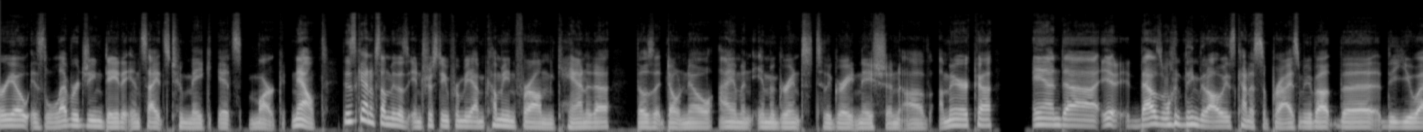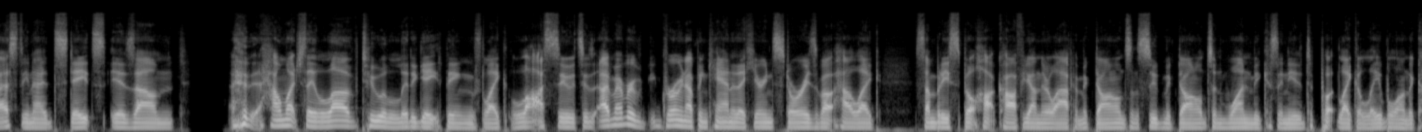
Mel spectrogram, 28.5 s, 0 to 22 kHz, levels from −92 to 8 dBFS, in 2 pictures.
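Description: No technical faults can be heard in this speech recording.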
